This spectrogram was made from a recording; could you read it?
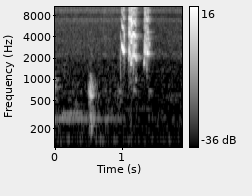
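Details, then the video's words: Lovebirds, blue opaline and parblue euwing opaline, in the morning: a soft low note followed by three quick, piercing high chirps in rapid succession. "Lovebird Chirping Sounds"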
